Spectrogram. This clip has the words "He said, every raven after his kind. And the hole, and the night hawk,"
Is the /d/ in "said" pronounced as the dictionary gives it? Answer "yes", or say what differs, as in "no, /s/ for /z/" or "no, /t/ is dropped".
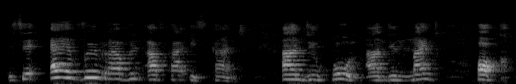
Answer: no, /d/ is dropped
